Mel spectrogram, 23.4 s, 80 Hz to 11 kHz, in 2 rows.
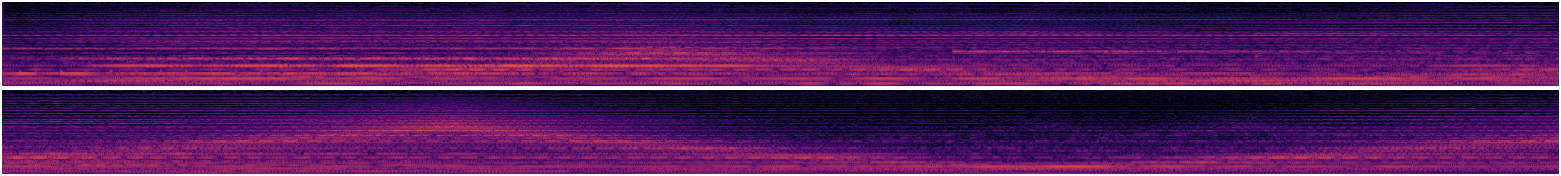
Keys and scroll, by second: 1.5-4.2 typing, 6.3 z, 6.5 a, 18.8 x, 20.6 n.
